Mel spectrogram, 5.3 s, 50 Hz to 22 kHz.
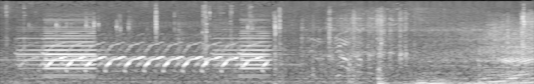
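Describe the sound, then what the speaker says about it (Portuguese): A stolen car in Watch Dogs 2 drives off, its low engine rumble rising and falling throughout while a loud chirping alarm-like warble sounds over the first half, with a sharp thump partway through. "Deixa eu roubar esse carro aqui."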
